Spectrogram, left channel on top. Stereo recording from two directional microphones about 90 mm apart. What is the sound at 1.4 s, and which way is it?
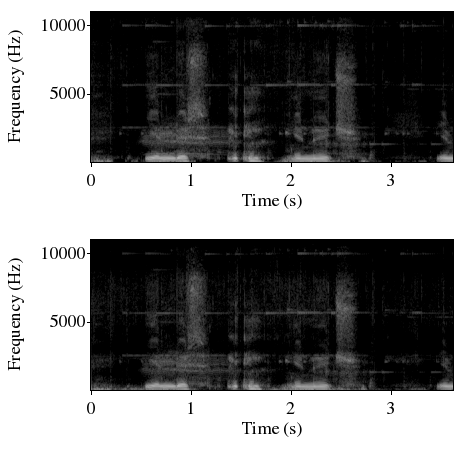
Speech, 30° left (ahead or behind).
